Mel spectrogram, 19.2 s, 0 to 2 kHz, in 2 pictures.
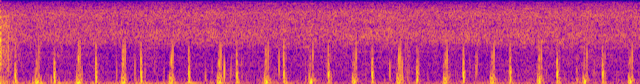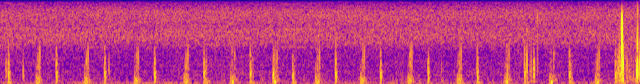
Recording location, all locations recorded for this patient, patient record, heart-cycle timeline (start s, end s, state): tricuspid valve (TV)
aortic valve (AV)+pulmonary valve (PV)+tricuspid valve (TV)+mitral valve (MV)
#Age: Adolescent
#Sex: Male
#Height: 170.0 cm
#Weight: 72.4 kg
#Pregnancy status: False
#Murmur: Absent
#Murmur locations: nan
#Most audible location: nan
#Systolic murmur timing: nan
#Systolic murmur shape: nan
#Systolic murmur grading: nan
#Systolic murmur pitch: nan
#Systolic murmur quality: nan
#Diastolic murmur timing: nan
#Diastolic murmur shape: nan
#Diastolic murmur grading: nan
#Diastolic murmur pitch: nan
#Diastolic murmur quality: nan
#Outcome: Abnormal
#Campaign: 2015 screening campaign
0.00	0.18	unannotated
0.18	0.29	S2
0.29	0.50	diastole
0.50	0.66	S1
0.66	0.76	systole
0.76	0.88	S2
0.88	1.12	diastole
1.12	1.26	S1
1.26	1.38	systole
1.38	1.50	S2
1.50	1.78	diastole
1.78	1.94	S1
1.94	2.08	systole
2.08	2.22	S2
2.22	2.50	diastole
2.50	2.64	S1
2.64	2.78	systole
2.78	2.90	S2
2.90	3.22	diastole
3.22	3.40	S1
3.40	3.52	systole
3.52	3.62	S2
3.62	3.92	diastole
3.92	4.10	S1
4.10	4.22	systole
4.22	4.36	S2
4.36	4.64	diastole
4.64	4.78	S1
4.78	4.88	systole
4.88	4.98	S2
4.98	5.26	diastole
5.26	5.40	S1
5.40	5.56	systole
5.56	5.66	S2
5.66	5.94	diastole
5.94	6.08	S1
6.08	6.22	systole
6.22	6.32	S2
6.32	6.62	diastole
6.62	6.76	S1
6.76	6.90	systole
6.90	7.02	S2
7.02	7.32	diastole
7.32	7.46	S1
7.46	7.60	systole
7.60	7.72	S2
7.72	8.04	diastole
8.04	8.18	S1
8.18	8.30	systole
8.30	8.42	S2
8.42	8.70	diastole
8.70	8.84	S1
8.84	8.98	systole
8.98	9.10	S2
9.10	9.38	diastole
9.38	9.54	S1
9.54	9.68	systole
9.68	9.80	S2
9.80	10.12	diastole
10.12	10.26	S1
10.26	10.40	systole
10.40	10.52	S2
10.52	10.84	diastole
10.84	10.98	S1
10.98	11.14	systole
11.14	11.28	S2
11.28	11.60	diastole
11.60	11.72	S1
11.72	11.88	systole
11.88	11.98	S2
11.98	12.32	diastole
12.32	12.46	S1
12.46	12.64	systole
12.64	12.76	S2
12.76	13.04	diastole
13.04	13.16	S1
13.16	13.30	systole
13.30	13.42	S2
13.42	13.66	diastole
13.66	13.82	S1
13.82	13.94	systole
13.94	14.06	S2
14.06	14.32	diastole
14.32	14.44	S1
14.44	14.58	systole
14.58	14.70	S2
14.70	14.98	diastole
14.98	15.12	S1
15.12	15.26	systole
15.26	15.38	S2
15.38	15.70	diastole
15.70	15.84	S1
15.84	15.98	systole
15.98	16.10	S2
16.10	16.44	diastole
16.44	16.58	S1
16.58	16.74	systole
16.74	16.84	S2
16.84	17.16	diastole
17.16	17.30	S1
17.30	17.42	systole
17.42	17.54	S2
17.54	17.83	diastole
17.83	19.20	unannotated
